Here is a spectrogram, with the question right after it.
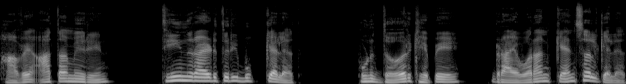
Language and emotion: Goan Konkani, sad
